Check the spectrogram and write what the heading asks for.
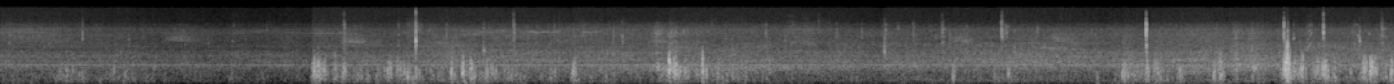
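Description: Irregular knocks, taps and clicks from an angler shifting on the bow of an aluminum fishing boat while fighting a hooked bass, over light wind noise on the microphone. The first two seconds are quieter, and the sharpest knock comes near the end.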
